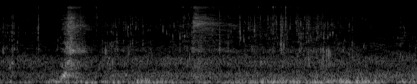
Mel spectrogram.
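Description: A diver splashes while lifting a dripping net from the water.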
